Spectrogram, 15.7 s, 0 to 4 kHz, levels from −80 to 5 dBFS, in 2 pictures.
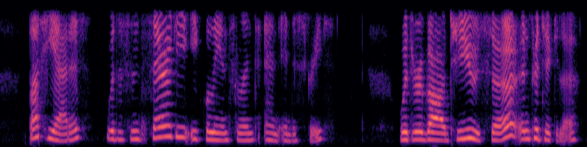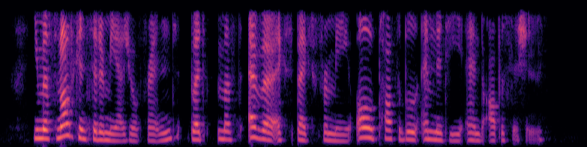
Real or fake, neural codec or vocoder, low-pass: real; none; 3.6 kHz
